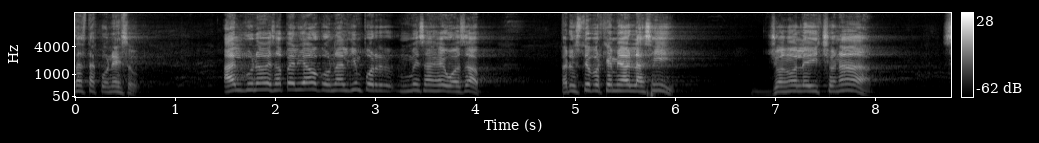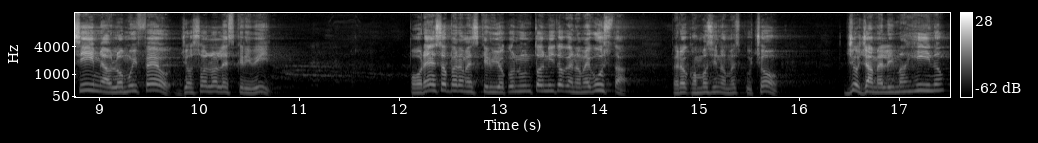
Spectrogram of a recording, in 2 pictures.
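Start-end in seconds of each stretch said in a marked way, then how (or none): 1.5-4.1 raised, loud question to the crowd. Real, not acted. Preacher asks the congregation loudly. 4.9-17.5 loud, high mock argument; acted quarrel. Acted WhatsApp quarrel between two.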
